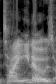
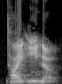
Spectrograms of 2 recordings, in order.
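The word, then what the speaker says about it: Taíno: so since Columbus landed in the Bahamas the Tainos are gonna be the first purple that he first purple the first people that he reacts in interacts with okay so this right here is pronounced Taino not T no not I know but Taino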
